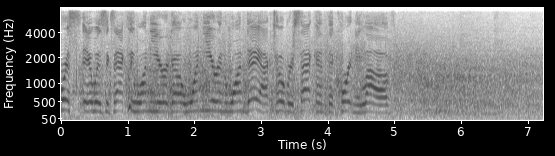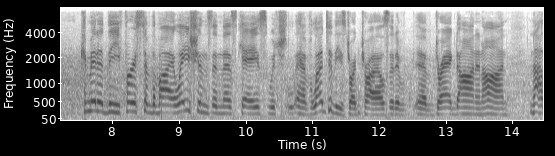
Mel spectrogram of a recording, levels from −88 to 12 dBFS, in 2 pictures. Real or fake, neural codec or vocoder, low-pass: real; none; 7.2 kHz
